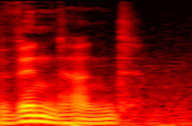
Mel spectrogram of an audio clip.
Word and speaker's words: Windhund: probably already have the Windhund by now. Or if we're going to be trying to be proper with our pronunciation to be a Vindhund.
